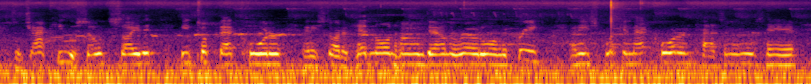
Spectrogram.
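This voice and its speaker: Talking at a fairly quick pace, a man is heard against noticeable background noise. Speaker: environmental center campfire storyteller. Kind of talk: campfire storytelling. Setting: outdoors.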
